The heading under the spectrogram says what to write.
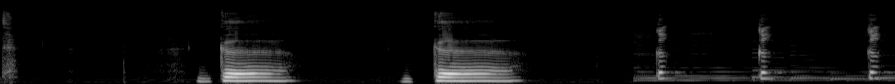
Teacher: the back of the tongue is raised against the soft pallet which is this part and just let the air out and · which is this part and just let the air out and this sound is not aspirated as in the English word good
